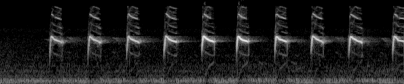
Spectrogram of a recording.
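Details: After half a second of quiet, an olive-backed tailorbird launches ten loud, clipped, downslurred notes at a steady pace, part of a three-variation song.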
